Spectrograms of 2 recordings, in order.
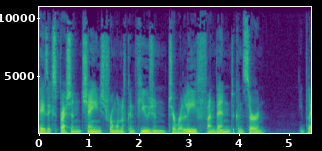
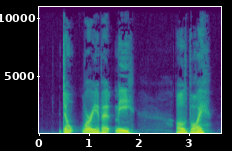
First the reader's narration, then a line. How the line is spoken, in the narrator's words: the Belgian stammered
